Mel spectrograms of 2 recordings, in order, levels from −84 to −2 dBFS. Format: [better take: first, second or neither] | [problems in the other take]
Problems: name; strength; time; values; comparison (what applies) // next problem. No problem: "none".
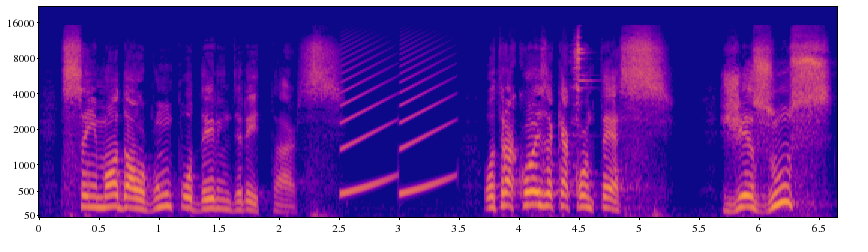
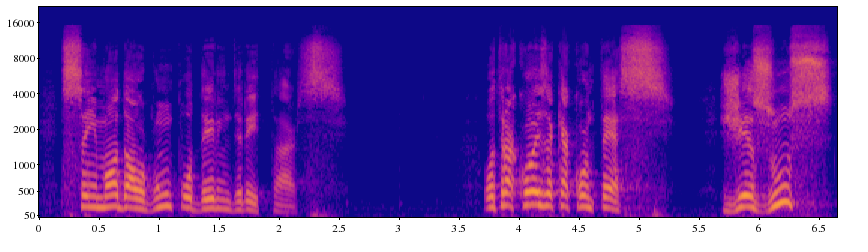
second | siren; noticeable; at 2.5 s; peak 9 dB below the speech // clattering dishes; noticeable; at 4.5 s; peak 5 dB below the speech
